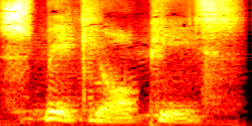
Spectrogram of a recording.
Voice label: NPC Death Knight Female Low Greeting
